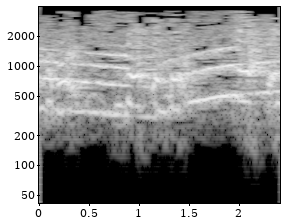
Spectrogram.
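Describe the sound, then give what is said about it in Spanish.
Police patrol car sirens wail loudly and continuously, with several overlapping wavering tones that sustain throughout without a break. “Tres autos patrullas se acercaban velozmente hacia ellos. ¡Deprisa, huyamos! Las patrullas se acercan cada vez más.”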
